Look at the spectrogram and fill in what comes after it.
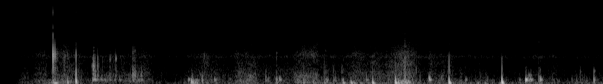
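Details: Stomach noises heard in the middle of the night while still digesting dinner; very active bowel sounds (borborygmi).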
